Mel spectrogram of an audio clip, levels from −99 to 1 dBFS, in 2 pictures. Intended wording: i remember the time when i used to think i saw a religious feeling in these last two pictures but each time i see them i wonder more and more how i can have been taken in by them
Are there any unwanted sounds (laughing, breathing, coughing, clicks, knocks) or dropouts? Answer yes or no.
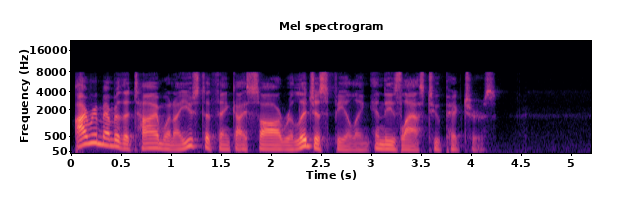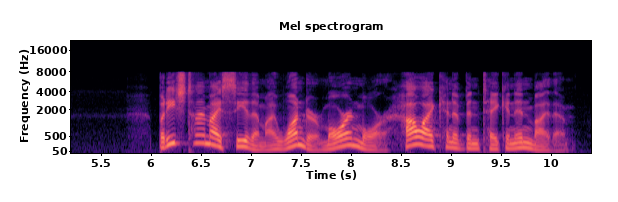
no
